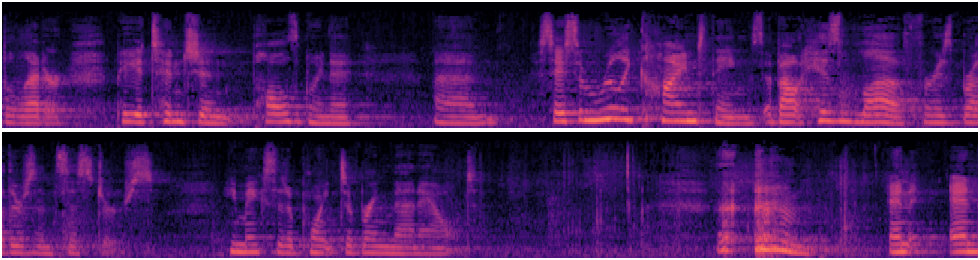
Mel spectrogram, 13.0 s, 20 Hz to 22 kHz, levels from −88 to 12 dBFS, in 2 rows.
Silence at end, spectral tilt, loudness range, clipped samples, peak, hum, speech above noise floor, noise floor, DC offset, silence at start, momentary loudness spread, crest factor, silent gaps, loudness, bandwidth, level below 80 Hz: 0 s; -3.5 dB/octave; 9 LU; under 0.1%; -8 dBFS; none; 26 dB; -54 dBFS; under 0.1%; 0 s; 20 LU; 20 dB; none; -28 LUFS; 16 kHz; -68 dBFS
